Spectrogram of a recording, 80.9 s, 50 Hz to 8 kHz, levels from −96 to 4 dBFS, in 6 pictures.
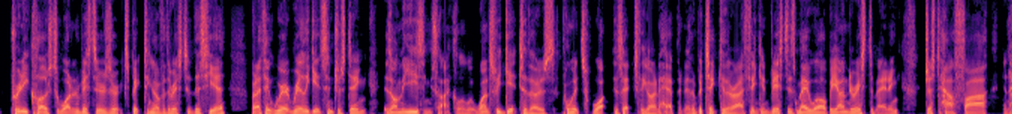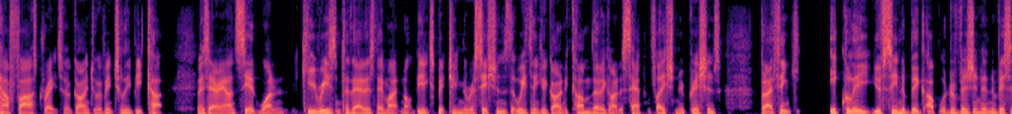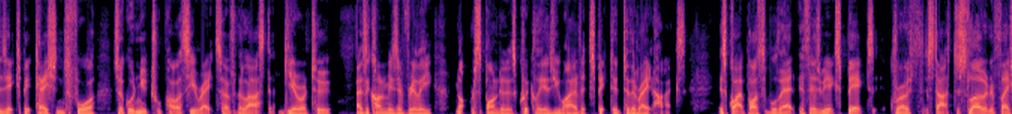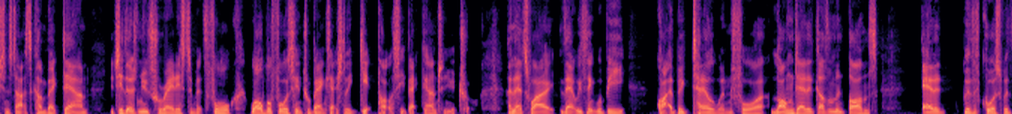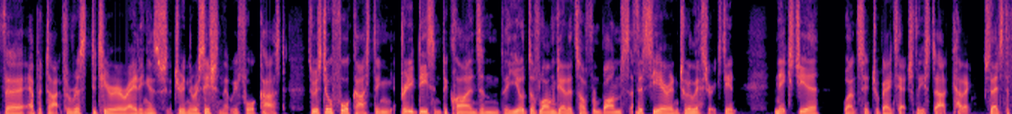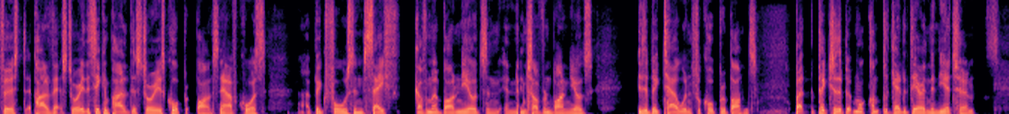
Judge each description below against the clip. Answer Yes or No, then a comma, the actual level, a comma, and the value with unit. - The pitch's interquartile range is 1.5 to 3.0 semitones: No, average, 3.9 semitones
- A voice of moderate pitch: No, low, 110 Hz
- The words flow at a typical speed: No, fast, 210 wpm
